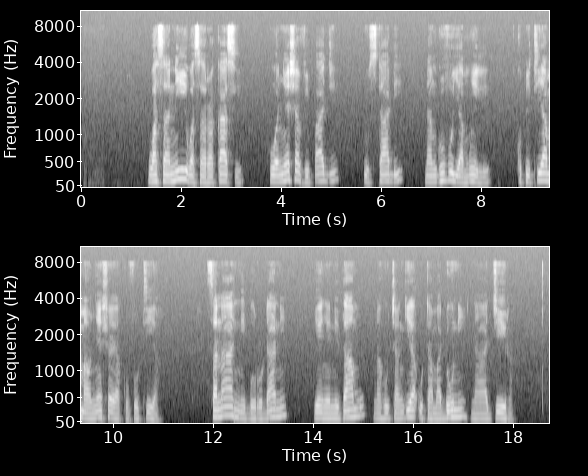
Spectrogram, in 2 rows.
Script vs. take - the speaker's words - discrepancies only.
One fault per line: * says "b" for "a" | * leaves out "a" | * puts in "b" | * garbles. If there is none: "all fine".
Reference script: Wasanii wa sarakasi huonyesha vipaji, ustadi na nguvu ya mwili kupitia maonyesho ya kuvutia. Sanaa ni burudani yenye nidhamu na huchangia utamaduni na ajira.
all fine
